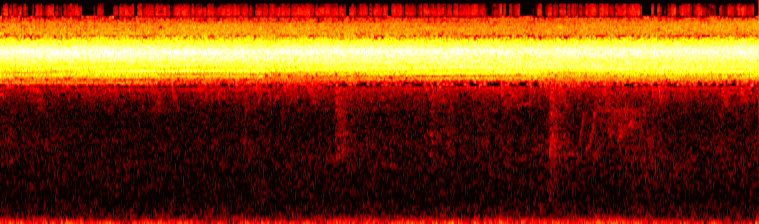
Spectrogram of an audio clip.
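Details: Chorus of insects in autumn, morning: a continuous, even, very high buzzing hiss with no pauses, over a quiet low background rumble.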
